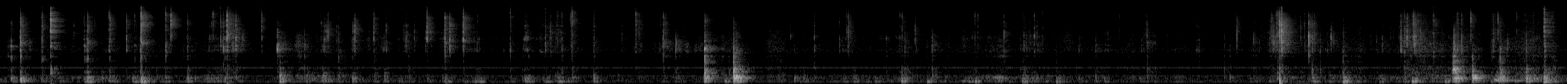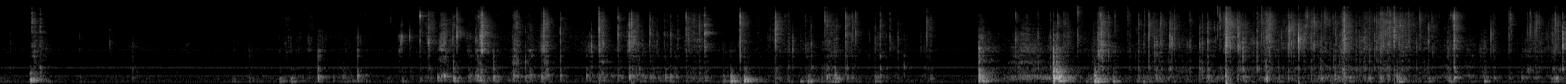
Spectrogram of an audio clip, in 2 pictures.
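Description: Plastic shrink wrap on a cardboard card box crinkling and tearing as it is cut with scissors and peeled away, with a quiet pause of a couple of seconds a little past halfway.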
